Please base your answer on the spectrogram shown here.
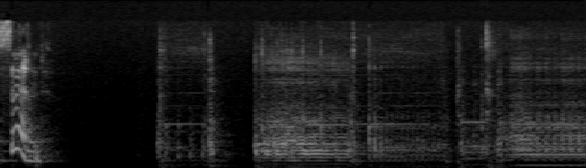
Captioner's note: machine buzzing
